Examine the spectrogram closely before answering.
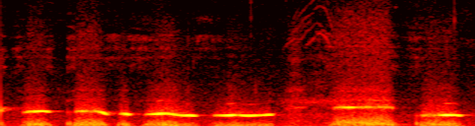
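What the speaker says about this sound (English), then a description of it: "It's hard to whistle into a mic." A person whistles a short, wavering tune into a microphone, several breathy notes with small gaps, close and fairly quiet with no talking.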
